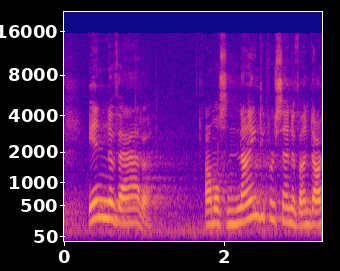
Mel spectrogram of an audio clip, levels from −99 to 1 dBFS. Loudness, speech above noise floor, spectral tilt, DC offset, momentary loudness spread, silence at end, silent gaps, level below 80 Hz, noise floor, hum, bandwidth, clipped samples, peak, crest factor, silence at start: -25 LUFS; 25 dB; -4 dB/octave; under 0.1%; 8 LU; 0 s; none; -68 dBFS; -49 dBFS; none; 16 kHz; under 0.1%; -10 dBFS; 14 dB; 0 s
